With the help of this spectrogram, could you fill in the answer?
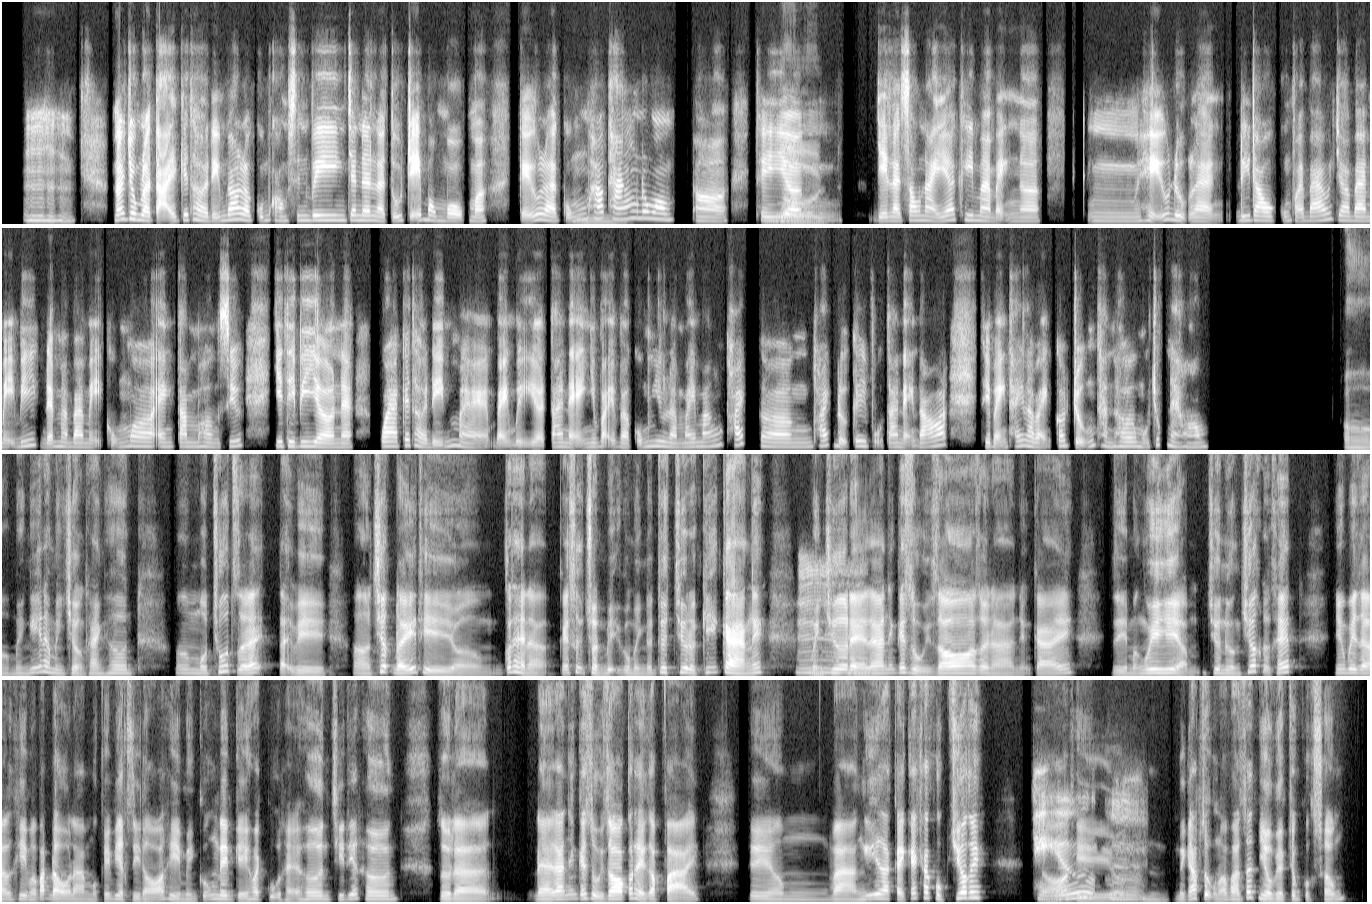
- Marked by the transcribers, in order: laughing while speaking: "Ừm"; tapping; "lường" said as "nường"; other noise; other background noise
- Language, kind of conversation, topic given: Vietnamese, podcast, Bạn đã từng suýt gặp tai nạn nhưng may mắn thoát nạn chưa?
